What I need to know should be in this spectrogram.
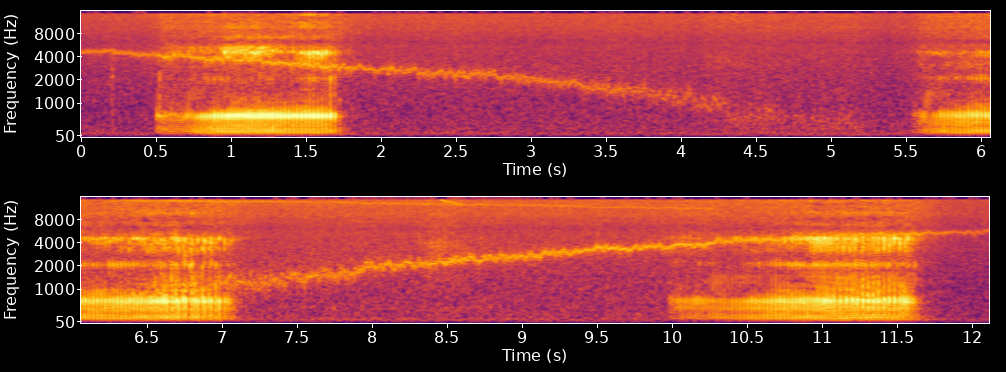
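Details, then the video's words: Boston Terrier puppy snoring while asleep: three long, rasping snores of about a second each, spaced roughly four seconds apart with quiet breathing pauses between them. "Boston Terrier puppy snores while he sleeps"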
